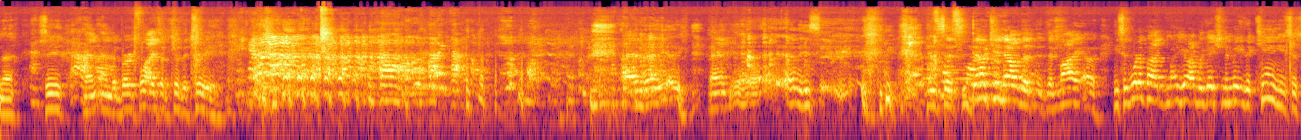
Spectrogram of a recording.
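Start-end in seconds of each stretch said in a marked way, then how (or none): 3.3-9.3 long high helpless laugh breaking out; burst of laughter. Real, not acted. Storyteller cracks up at punchline. 9.3-14.4 words broken by high giggles; laughing while talking. Real, not acted. Laughing through the story's punchline. 14.4-19.1 high-pitched, laughter running through the king's words; laughing quote. Real, not acted. Quotes king while still laughing.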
